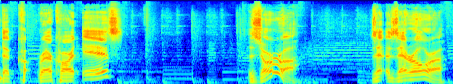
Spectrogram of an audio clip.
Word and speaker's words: Zeraora: Zeraora. Not Zera. It's Zora? Bleh. Zeraora. No. It's just however you want to pronounce it.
